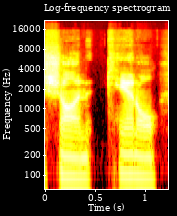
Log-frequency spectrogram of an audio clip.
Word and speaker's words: Cannell: if you joined late my name is sean cannell rhymes with youtube channel this has been the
